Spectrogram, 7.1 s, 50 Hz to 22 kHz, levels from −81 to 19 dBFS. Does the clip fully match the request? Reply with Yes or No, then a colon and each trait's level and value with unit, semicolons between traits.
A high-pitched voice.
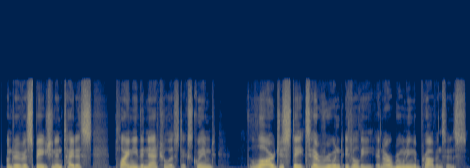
No: medium, 160 Hz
